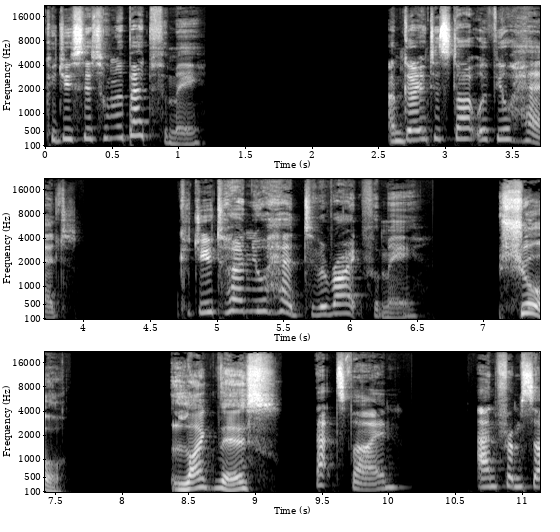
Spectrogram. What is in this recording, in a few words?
Conversation; Bedside Manner Beginner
